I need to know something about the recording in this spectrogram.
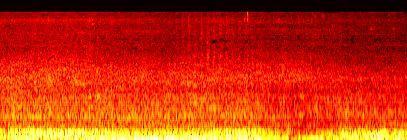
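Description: Auto-rickshaw engine running steadily, heard from inside the cabin with road and traffic noise. Its low rumble drops off about three seconds in as the rickshaw slows to pull over.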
